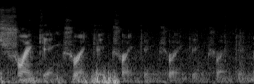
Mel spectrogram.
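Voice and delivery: fading down to a low, near-inaudible murmur; shrinking voice. Shown as a demonstration. Voice shrinks with the word.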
